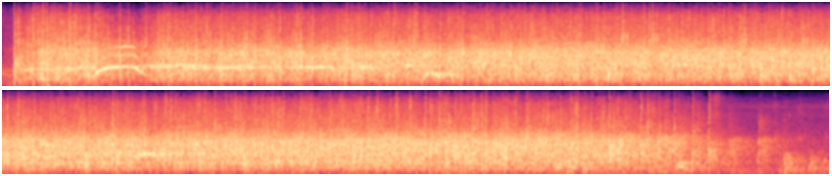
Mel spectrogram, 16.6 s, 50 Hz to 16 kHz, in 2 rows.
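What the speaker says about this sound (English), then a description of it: "please assist me in giving a warm round of applause to my fellow graduates, Holy Trinity's graduating class of 2016." A crowd at a 2016 high school graduation ceremony for the graduating class gives sustained, dense applause that stays loud for about fifteen seconds before tapering off at the end.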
